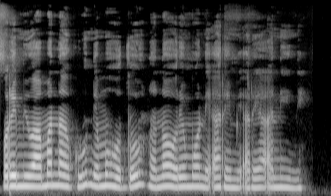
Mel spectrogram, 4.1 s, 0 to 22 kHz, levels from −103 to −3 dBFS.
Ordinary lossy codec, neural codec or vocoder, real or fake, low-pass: none; none; real; 19.8 kHz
